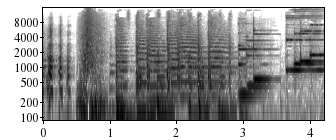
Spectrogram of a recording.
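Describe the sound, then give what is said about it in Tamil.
A rapid string of electronic message notification chimes from a mobile phone, one after another with short melodic beeps and tones, loud, with no voices. “என்ன மெசேஜ் மேல் மெசேஜ் வருது மெசேஜ் வந்துட்டு இருக்கு மொபைல் தூக்கி போட்டு உடைச்சு போடணும் டேய் சரி தம்பி என்ன இது இப்படியே சரமாரி மெசேஜ் வந்துட்டு இருக்கு”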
